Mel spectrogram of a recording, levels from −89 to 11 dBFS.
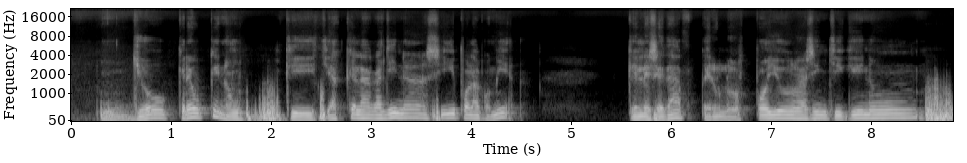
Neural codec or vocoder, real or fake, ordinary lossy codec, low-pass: codec, 44.1 kHz, 7.8 kbps, DAC; fake; none; none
